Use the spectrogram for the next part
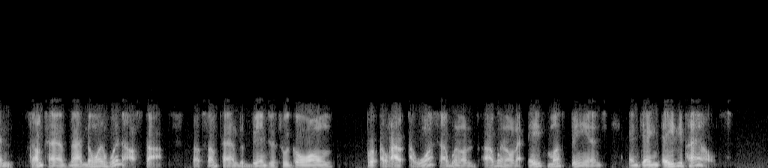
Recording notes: from the 100 Pounders Phone Meeting, 9/9/23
